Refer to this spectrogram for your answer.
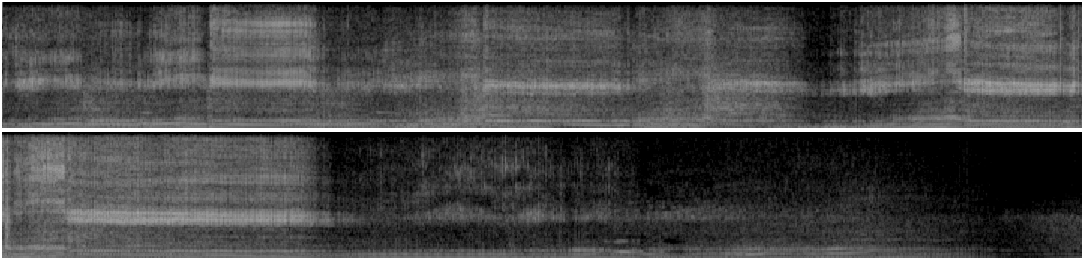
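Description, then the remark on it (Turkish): A Mercedes race car engine revs hard through repeated gear shifts, its pitch climbing and dropping in quick cycles, then settles into a lower, steady growl before fading. Loud, with no talking. “Bunun motorun sesi biraz daha tatlı geliyor, evet.”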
